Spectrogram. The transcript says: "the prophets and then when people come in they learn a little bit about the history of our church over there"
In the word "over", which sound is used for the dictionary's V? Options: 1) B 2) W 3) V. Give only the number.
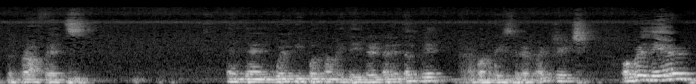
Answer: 3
